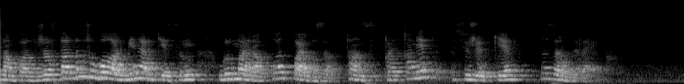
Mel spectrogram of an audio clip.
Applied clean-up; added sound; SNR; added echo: none; none; none; reverberation time 0.7 s.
